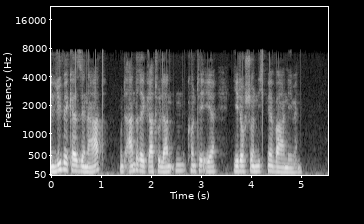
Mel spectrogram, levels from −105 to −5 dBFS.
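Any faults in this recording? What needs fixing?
Word clock ticks run through the speech from 0.13 s to 5.53 s, around a hundred sharp clicks about every 40 ms. The receiving device is reading a digital link on its own clock rather than locking to the sender's. The two drift apart by something like 500 ppm, so a single sample is dropped or repeated at each slip, producing a tick. The band-limit near 7.7 kHz comes from the mSBC headset path. Prevention: slave the receiver to the incoming word clock or run both devices from one master clock.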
